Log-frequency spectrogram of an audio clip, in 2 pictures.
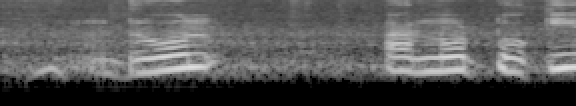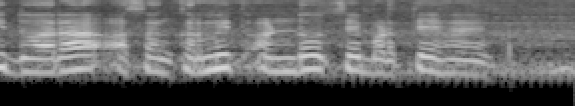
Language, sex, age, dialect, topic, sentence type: Hindi, male, 31-35, Kanauji Braj Bhasha, agriculture, statement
